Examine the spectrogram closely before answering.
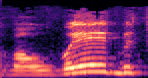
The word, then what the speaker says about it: بوابة: Now notice in the previous one, bawwābet, I didn't really pronounce this one, the ta at the end.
